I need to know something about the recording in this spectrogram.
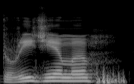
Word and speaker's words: pterygium: and advanced ones so to regium p is silent into region is one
